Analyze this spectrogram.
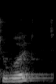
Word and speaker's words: would: لاحظ معي كلمة would تتألف من W-O-U-L-D, هنا حرف L صامت لا ينطق, والنفس الشيء بالنسبة لكلمة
